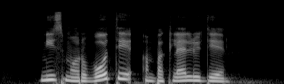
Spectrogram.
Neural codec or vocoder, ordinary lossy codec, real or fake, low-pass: autoencoder, 48 kHz, 128 numbers a frame, DAC-VAE, trained on Japanese speech; Opus, 32 kbps; fake; 14.4 kHz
